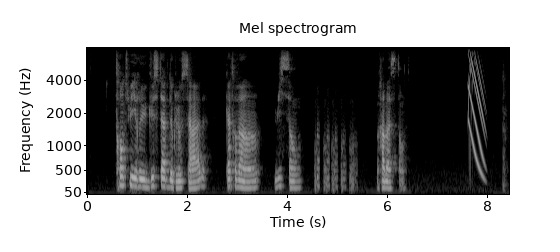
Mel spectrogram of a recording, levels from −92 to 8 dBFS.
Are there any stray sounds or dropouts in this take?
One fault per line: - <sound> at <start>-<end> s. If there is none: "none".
- laugh at 4.5-5.4 s
- chirp at 7.6-8.0 s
